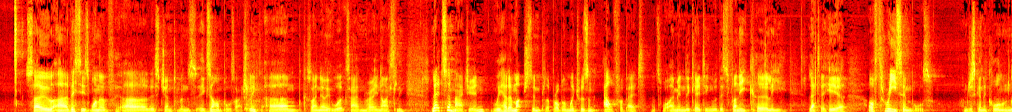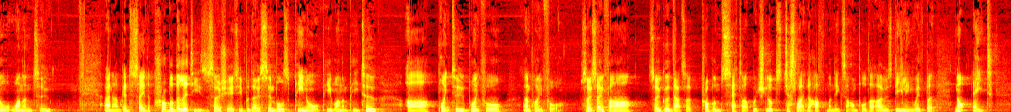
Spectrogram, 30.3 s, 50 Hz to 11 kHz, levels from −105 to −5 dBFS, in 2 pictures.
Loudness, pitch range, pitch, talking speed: -19 LUFS, 95-135 Hz, 115 Hz, 195 wpm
